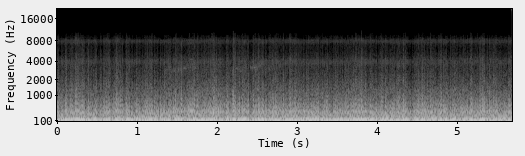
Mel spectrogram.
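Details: Steady loud rumble of an engine or vehicle with wind buffeting, dominated by low droning tones throughout.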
